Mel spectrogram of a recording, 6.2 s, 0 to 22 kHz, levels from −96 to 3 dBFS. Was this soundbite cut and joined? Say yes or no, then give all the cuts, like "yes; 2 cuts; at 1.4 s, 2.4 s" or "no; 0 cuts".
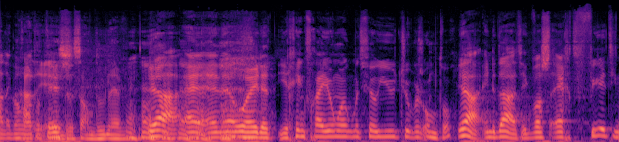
yes; 1 cut; at 2.7 s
